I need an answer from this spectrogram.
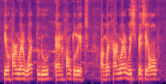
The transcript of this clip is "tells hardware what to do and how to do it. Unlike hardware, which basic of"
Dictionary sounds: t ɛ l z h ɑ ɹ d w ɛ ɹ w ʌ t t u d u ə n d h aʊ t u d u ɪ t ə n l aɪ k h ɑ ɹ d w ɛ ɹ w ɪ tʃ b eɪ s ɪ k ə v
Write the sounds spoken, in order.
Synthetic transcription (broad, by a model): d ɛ h ɑ ɹ d w ɛ ɹ w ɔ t t u d u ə n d h aʊ t u d u ɪ t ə l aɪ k h ɑ ɹ d w ɛ ɹ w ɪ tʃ b eɪ s ɪ k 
